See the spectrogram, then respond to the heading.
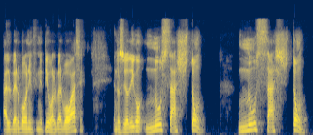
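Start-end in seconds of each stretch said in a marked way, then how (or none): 2.9-6.1 achetons slow, ash-tohn, first e dropped; slowly, nous achetons as noo-zash-tohn; slow French drill. Shown as a demonstration. Teacher slowly models nous achetons without the e. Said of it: "vuelvo a no pronunciar esa E".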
